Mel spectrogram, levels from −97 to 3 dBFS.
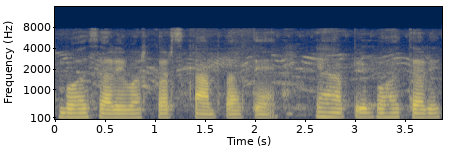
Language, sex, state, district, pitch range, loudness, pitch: Hindi, male, Bihar, West Champaran, 120-135 Hz, -20 LUFS, 130 Hz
